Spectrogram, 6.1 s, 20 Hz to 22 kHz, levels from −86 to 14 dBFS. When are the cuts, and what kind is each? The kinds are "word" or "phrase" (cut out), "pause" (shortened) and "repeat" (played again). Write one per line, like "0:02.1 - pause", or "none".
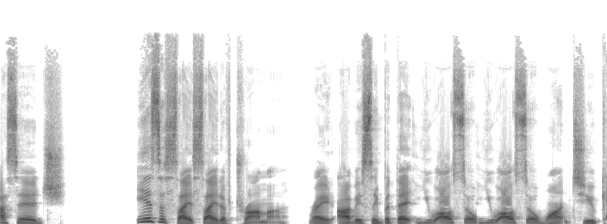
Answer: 0:01.9 - repeat
0:04.8 - repeat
